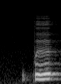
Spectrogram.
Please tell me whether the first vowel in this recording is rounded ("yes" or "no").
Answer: no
